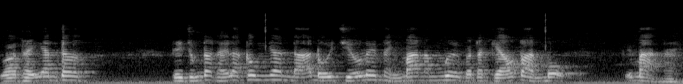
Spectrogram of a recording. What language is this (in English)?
Vietnamese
